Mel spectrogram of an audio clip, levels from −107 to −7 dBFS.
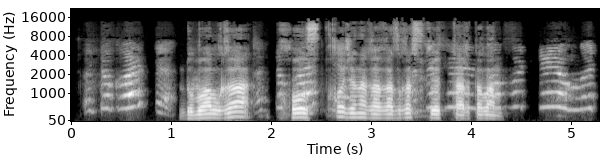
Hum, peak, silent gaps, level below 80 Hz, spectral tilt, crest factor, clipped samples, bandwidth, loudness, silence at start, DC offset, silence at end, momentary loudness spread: none; -2 dBFS; none; -60 dBFS; -4 dB/octave; 16 dB; under 0.1%; 15 kHz; -18 LUFS; 0.15 s; under 0.1%; 0.05 s; 13 LU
